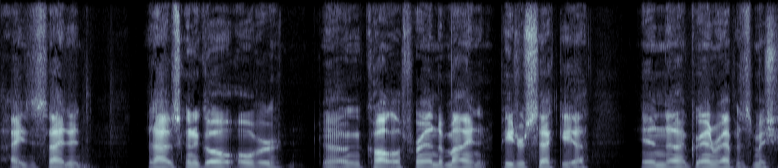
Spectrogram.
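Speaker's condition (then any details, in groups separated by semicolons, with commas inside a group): Parkinson's disease; left hand clutching about eight years before diagnosis, diagnosed within 2 days via friend Peter Secchia, Grand Rapids; 4 years since diagnosis, tremor and hand clutching with anxiety, big and loud therapy via movement specialist; speech tough, speech therapy with ahs before going on air, big and loud voice training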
